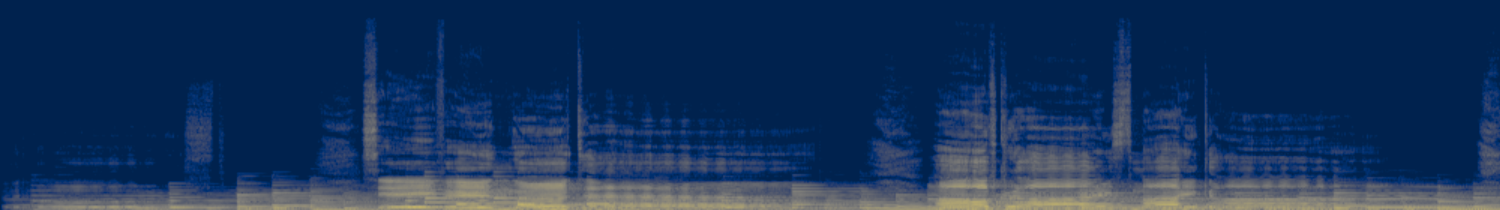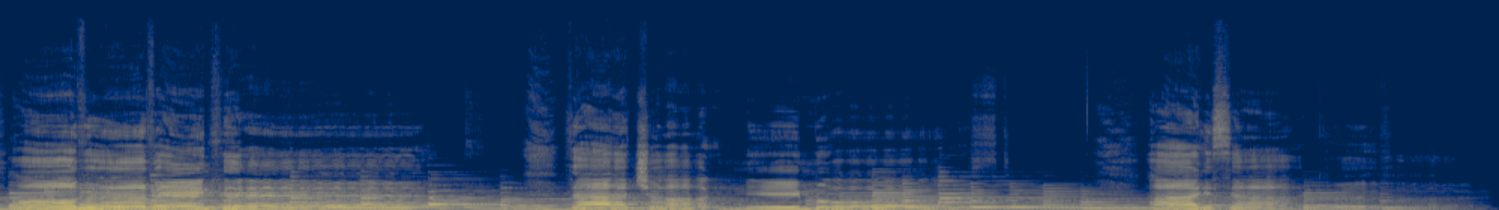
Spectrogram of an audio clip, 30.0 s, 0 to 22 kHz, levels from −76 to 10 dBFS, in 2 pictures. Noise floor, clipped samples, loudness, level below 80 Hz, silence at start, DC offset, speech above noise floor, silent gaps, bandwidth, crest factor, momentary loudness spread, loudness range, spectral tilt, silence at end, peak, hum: -48 dBFS; under 0.1%; -18 LUFS; -44 dBFS; 0.15 s; under 0.1%; 31 dB; none; 16 kHz; 18 dB; 13 LU; 7 LU; -6 dB/octave; 0.5 s; 0 dBFS; none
